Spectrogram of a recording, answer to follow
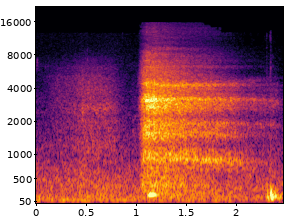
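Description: A woman's sigh: one long breathy exhale that starts about a second in and fades away.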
